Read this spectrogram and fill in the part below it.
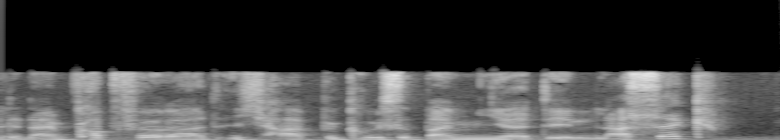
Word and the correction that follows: Leszek: Ich hoffe, ich spreche das richtig. – Leszek wird es ausgesprochen. – Leszek, sorry, das schneide ich.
